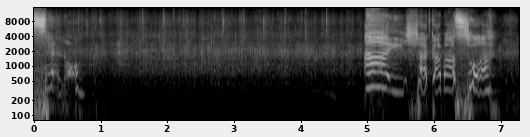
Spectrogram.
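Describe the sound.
A crowd applauds steadily for about five seconds, a dense, even patter of clapping at moderate volume, before a voice begins speaking loudly as the clapping fades beneath it.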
